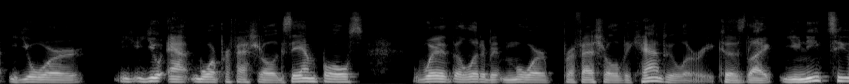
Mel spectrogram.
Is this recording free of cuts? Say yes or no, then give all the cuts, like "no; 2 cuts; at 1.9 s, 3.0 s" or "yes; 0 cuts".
no; 1 cut; at 0.9 s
